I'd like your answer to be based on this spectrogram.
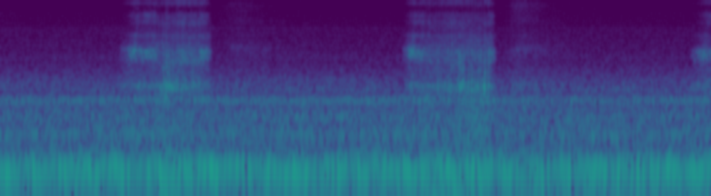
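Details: A woman (girlfriend) fell asleep while watching shows and snores loudly: raspy snores on two breaths over a steady room hum.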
